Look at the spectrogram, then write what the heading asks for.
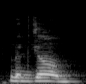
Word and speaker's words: Michaung: ऑन December 5 cyclone मिचोंग pronounce मिगजॉम made landfall over बापला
